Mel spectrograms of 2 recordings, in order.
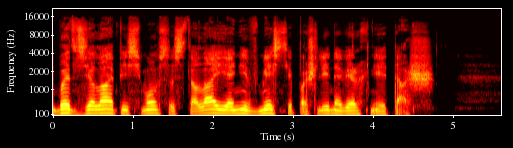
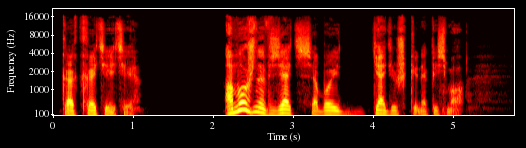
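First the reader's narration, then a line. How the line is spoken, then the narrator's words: Cold. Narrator (Russian): мистер Беннет холодно ответил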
